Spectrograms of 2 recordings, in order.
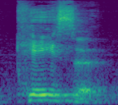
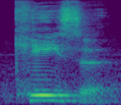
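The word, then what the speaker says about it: gheese: the past participle we get g-h-e-e-s-e that gets pronounced casa casa another one that you'll hear a lot ironically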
